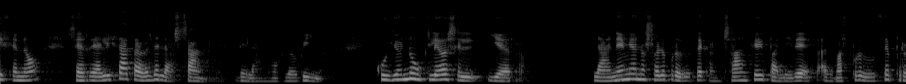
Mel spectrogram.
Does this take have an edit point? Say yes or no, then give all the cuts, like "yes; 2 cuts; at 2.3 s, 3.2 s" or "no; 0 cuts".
no; 0 cuts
